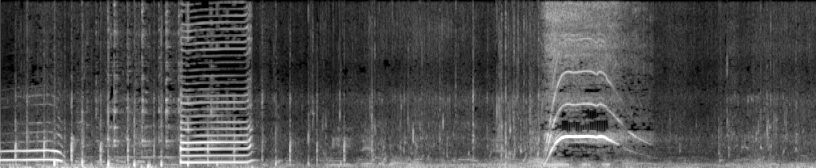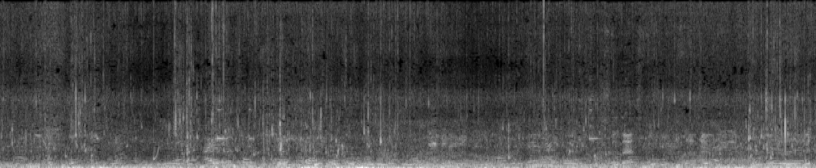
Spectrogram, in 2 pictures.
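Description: Spectators whooping and shouting cheers for a racing canoe: held, high-pitched whoops in the first couple of seconds and a loud rising whoop about five and a half seconds in. Afterwards only a quiet background of faint distant voices remains.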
